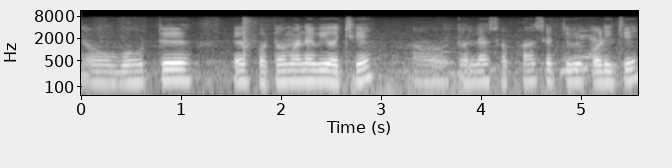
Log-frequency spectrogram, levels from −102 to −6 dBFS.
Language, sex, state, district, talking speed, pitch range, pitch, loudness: Odia, male, Odisha, Sambalpur, 140 wpm, 130-145 Hz, 140 Hz, -17 LUFS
